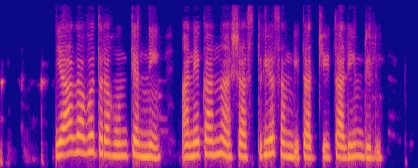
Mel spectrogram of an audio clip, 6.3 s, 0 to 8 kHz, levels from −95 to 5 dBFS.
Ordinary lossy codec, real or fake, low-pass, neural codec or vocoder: MP3, 64 kbps; fake; 7.2 kHz; codec, 16 kHz in and 24 kHz out, 1 kbps, XY-Tokenizer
